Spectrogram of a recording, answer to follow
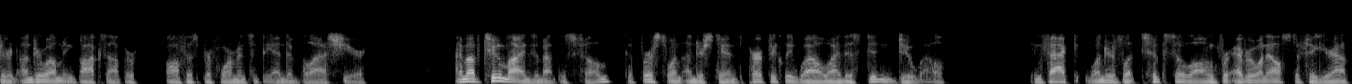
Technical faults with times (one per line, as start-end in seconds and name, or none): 0.00-13.53 Opus voice compression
